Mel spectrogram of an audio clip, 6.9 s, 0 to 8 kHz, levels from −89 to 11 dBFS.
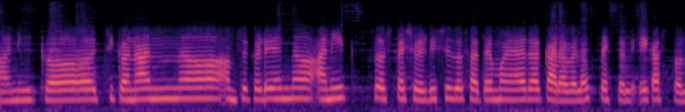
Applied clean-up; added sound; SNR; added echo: neural separator model SepFormer DNS4.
